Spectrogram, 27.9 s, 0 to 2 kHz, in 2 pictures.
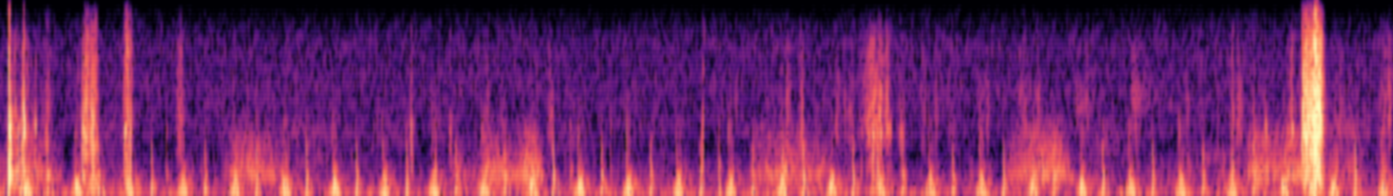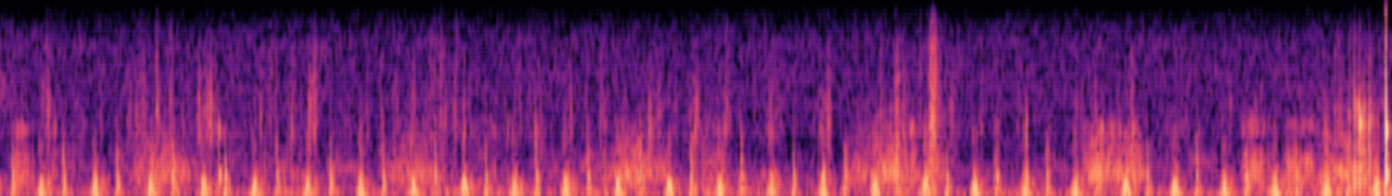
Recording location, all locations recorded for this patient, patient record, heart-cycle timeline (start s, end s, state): tricuspid valve (TV)
aortic valve (AV)+pulmonary valve (PV)+tricuspid valve (TV)+mitral valve (MV)
#Age: Child
#Sex: Male
#Height: 115.0 cm
#Weight: 22.8 kg
#Pregnancy status: False
#Murmur: Absent
#Murmur locations: nan
#Most audible location: nan
#Systolic murmur timing: nan
#Systolic murmur shape: nan
#Systolic murmur grading: nan
#Systolic murmur pitch: nan
#Systolic murmur quality: nan
#Diastolic murmur timing: nan
#Diastolic murmur shape: nan
#Diastolic murmur grading: nan
#Diastolic murmur pitch: nan
#Diastolic murmur quality: nan
#Outcome: Normal
#Campaign: 2014 screening campaign
0.00	0.13	unannotated
0.13	0.19	diastole
0.19	0.34	S1
0.34	0.46	systole
0.46	0.54	S2
0.54	0.74	diastole
0.74	0.86	S1
0.86	0.96	systole
0.96	1.04	S2
1.04	1.26	diastole
1.26	1.38	S1
1.38	1.50	systole
1.50	1.58	S2
1.58	1.78	diastole
1.78	1.90	S1
1.90	2.02	systole
2.02	2.12	S2
2.12	2.30	diastole
2.30	2.44	S1
2.44	2.54	systole
2.54	2.64	S2
2.64	2.82	diastole
2.82	2.94	S1
2.94	3.04	systole
3.04	3.14	S2
3.14	3.32	diastole
3.32	3.42	S1
3.42	3.54	systole
3.54	3.64	S2
3.64	3.80	diastole
3.80	3.92	S1
3.92	4.04	systole
4.04	4.14	S2
4.14	4.30	diastole
4.30	4.42	S1
4.42	4.54	systole
4.54	4.62	S2
4.62	4.80	diastole
4.80	4.92	S1
4.92	5.02	systole
5.02	5.12	S2
5.12	5.28	diastole
5.28	5.40	S1
5.40	5.52	systole
5.52	5.60	S2
5.60	5.76	diastole
5.76	5.88	S1
5.88	6.00	systole
6.00	6.08	S2
6.08	6.26	diastole
6.26	6.36	S1
6.36	6.48	systole
6.48	6.56	S2
6.56	6.74	diastole
6.74	6.86	S1
6.86	6.98	systole
6.98	7.08	S2
7.08	7.26	diastole
7.26	7.38	S1
7.38	7.50	systole
7.50	7.60	S2
7.60	7.78	diastole
7.78	7.90	S1
7.90	8.02	systole
8.02	8.10	S2
8.10	8.28	diastole
8.28	8.40	S1
8.40	8.52	systole
8.52	8.60	S2
8.60	8.76	diastole
8.76	8.88	S1
8.88	9.00	systole
9.00	9.10	S2
9.10	9.28	diastole
9.28	9.38	S1
9.38	9.50	systole
9.50	9.60	S2
9.60	9.78	diastole
9.78	9.90	S1
9.90	10.02	systole
10.02	10.10	S2
10.10	10.28	diastole
10.28	10.42	S1
10.42	10.52	systole
10.52	10.62	S2
10.62	10.78	diastole
10.78	10.90	S1
10.90	11.00	systole
11.00	11.10	S2
11.10	11.28	diastole
11.28	11.38	S1
11.38	11.50	systole
11.50	11.60	S2
11.60	11.78	diastole
11.78	11.90	S1
11.90	12.02	systole
12.02	12.10	S2
12.10	12.28	diastole
12.28	12.40	S1
12.40	12.52	systole
12.52	12.64	S2
12.64	12.84	diastole
12.84	12.92	S1
12.92	13.02	systole
13.02	13.20	S2
13.20	13.30	diastole
13.30	13.38	S1
13.38	13.52	systole
13.52	13.58	S2
13.58	13.80	diastole
13.80	13.92	S1
13.92	14.06	systole
14.06	14.14	S2
14.14	14.32	diastole
14.32	14.44	S1
14.44	14.56	systole
14.56	14.64	S2
14.64	14.84	diastole
14.84	14.96	S1
14.96	15.08	systole
15.08	15.18	S2
15.18	15.40	diastole
15.40	15.52	S1
15.52	15.64	systole
15.64	15.74	S2
15.74	15.94	diastole
15.94	16.04	S1
16.04	16.16	systole
16.16	16.24	S2
16.24	16.44	diastole
16.44	16.56	S1
16.56	16.68	systole
16.68	16.78	S2
16.78	16.98	diastole
16.98	17.08	S1
17.08	17.22	systole
17.22	17.32	S2
17.32	17.50	diastole
17.50	17.62	S1
17.62	17.74	systole
17.74	17.84	S2
17.84	18.02	diastole
18.02	18.14	S1
18.14	18.26	systole
18.26	18.36	S2
18.36	18.54	diastole
18.54	18.66	S1
18.66	18.78	systole
18.78	18.86	S2
18.86	19.04	diastole
19.04	19.16	S1
19.16	19.28	systole
19.28	19.36	S2
19.36	19.56	diastole
19.56	19.66	S1
19.66	19.80	systole
19.80	19.88	S2
19.88	20.08	diastole
20.08	20.20	S1
20.20	20.32	systole
20.32	20.40	S2
20.40	20.58	diastole
20.58	20.70	S1
20.70	20.82	systole
20.82	20.92	S2
20.92	21.10	diastole
21.10	21.20	S1
21.20	21.34	systole
21.34	21.42	S2
21.42	21.60	diastole
21.60	21.72	S1
21.72	21.84	systole
21.84	21.94	S2
21.94	22.12	diastole
22.12	22.24	S1
22.24	22.36	systole
22.36	22.46	S2
22.46	22.64	diastole
22.64	22.76	S1
22.76	22.88	systole
22.88	22.96	S2
22.96	23.14	diastole
23.14	23.28	S1
23.28	23.38	systole
23.38	23.46	S2
23.46	23.64	diastole
23.64	23.76	S1
23.76	23.88	systole
23.88	23.96	S2
23.96	24.16	diastole
24.16	24.26	S1
24.26	24.38	systole
24.38	24.48	S2
24.48	24.64	diastole
24.64	24.76	S1
24.76	24.88	systole
24.88	24.98	S2
24.98	25.16	diastole
25.16	25.28	S1
25.28	25.38	systole
25.38	25.46	S2
25.46	25.64	diastole
25.64	25.76	S1
25.76	25.88	systole
25.88	25.96	S2
25.96	26.14	diastole
26.14	26.26	S1
26.26	26.38	systole
26.38	26.48	S2
26.48	26.64	diastole
26.64	26.76	S1
26.76	26.88	systole
26.88	26.98	S2
26.98	27.16	diastole
27.16	27.28	S1
27.28	27.38	systole
27.38	27.48	S2
27.48	27.68	diastole
27.68	27.86	unannotated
